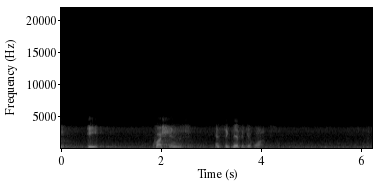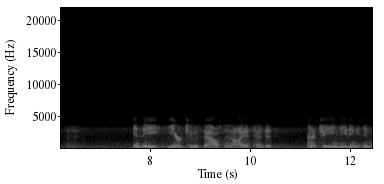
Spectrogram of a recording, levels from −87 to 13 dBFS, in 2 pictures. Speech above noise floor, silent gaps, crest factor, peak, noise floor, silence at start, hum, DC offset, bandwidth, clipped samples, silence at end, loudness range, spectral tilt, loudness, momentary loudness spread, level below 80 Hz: 21 dB; none; 18 dB; -30 dBFS; -66 dBFS; 0 s; none; under 0.1%; 5 kHz; under 0.1%; 0 s; 16 LU; -3 dB/octave; -46 LUFS; 23 LU; under -90 dBFS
